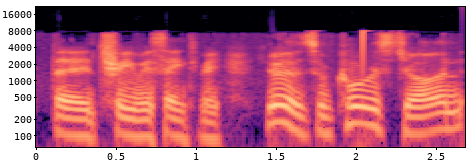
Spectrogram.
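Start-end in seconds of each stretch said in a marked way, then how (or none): 1.5-2.7 really cartoonish put-on voice, high and slow. Voicing a tree answering the speaker's request, in a cartoon voice. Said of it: "in like a really cartoon voice".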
